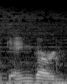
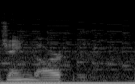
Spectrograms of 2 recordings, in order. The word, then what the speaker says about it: Gengar: Like every time I talk to Ryan in the Psychic J's Discord, I'll just like intentionally say Jangar and put a J there.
